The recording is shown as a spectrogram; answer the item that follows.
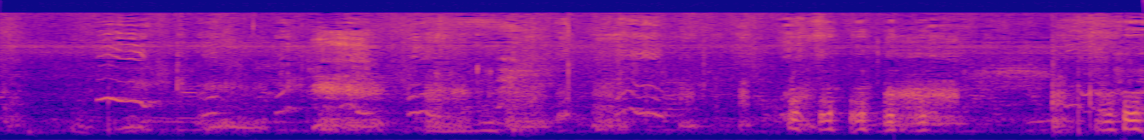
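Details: Standard poodle puppies, three weeks old, from Star and Levi's litter, make short rising whines and squeaky yips that bunch together near the end, with people talking softly in the background.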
